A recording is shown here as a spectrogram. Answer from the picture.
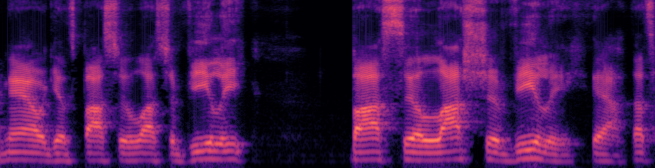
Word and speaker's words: Basilashvili: Andy Murray on the tube right now against Basilashvili. Yeah, that's how you pronounce it.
